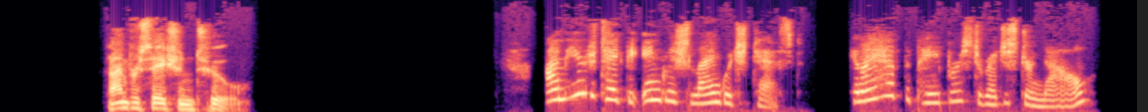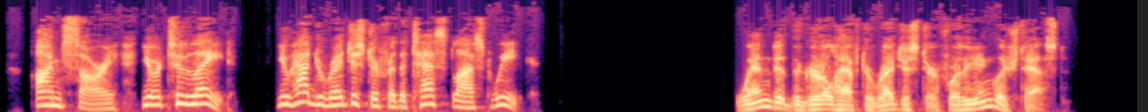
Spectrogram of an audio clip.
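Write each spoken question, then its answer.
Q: When did the girl have to register for the English test?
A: Last week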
